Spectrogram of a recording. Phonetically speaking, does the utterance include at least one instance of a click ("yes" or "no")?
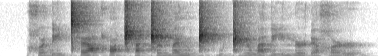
yes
